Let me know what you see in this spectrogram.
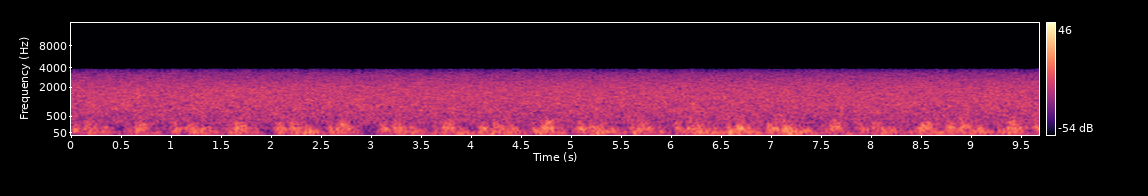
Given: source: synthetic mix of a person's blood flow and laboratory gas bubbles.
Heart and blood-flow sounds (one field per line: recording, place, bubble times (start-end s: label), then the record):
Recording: Doppler ultrasound of blood flow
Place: precordium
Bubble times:
6.92-7.00 s: bubbles
7.70-7.75 s: bubbles
From the record:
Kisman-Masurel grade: 111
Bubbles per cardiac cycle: 1 to 2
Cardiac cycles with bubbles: 1 to 10%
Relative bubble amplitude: barely perceptible (0.100 to 0.250)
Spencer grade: 1 (occasional bubble signal discernible with the cardiac motion signal, with majority of cardiac periods free of bubbles)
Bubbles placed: anywhere in the cardiac cycle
